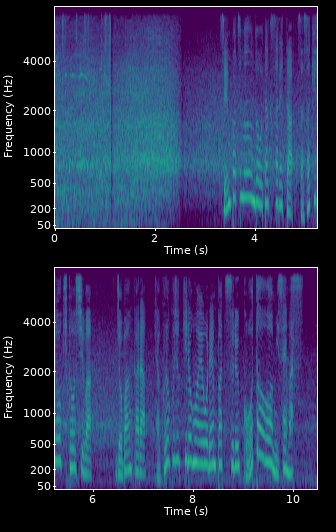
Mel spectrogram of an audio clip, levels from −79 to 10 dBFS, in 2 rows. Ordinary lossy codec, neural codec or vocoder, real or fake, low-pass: none; vocoder, 44.1 kHz, 128 mel bands every 512 samples, BigVGAN v2; fake; 7.2 kHz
